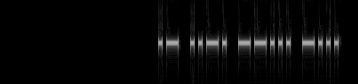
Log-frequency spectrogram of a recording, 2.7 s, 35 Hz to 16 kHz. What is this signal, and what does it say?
Morse code, heard as a keyed tone, about 40 wpm, 700 Hz. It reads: AF7B
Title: USA Call Signs - 4 Characters - 3x Character Spacing - 40wpm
